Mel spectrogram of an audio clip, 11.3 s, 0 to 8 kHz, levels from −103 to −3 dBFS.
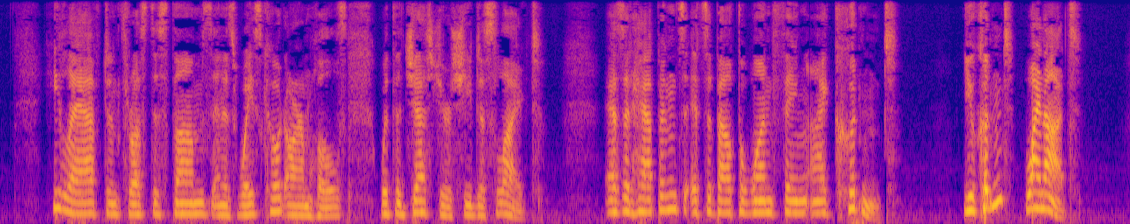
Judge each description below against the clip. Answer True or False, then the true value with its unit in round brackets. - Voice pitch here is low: False (145 Hz)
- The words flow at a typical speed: True (155 wpm)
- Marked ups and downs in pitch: False (4.0 semitones)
